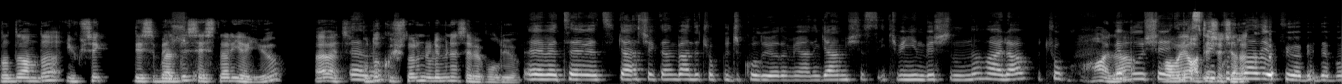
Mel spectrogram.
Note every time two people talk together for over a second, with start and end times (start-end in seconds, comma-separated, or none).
11.1-12.6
